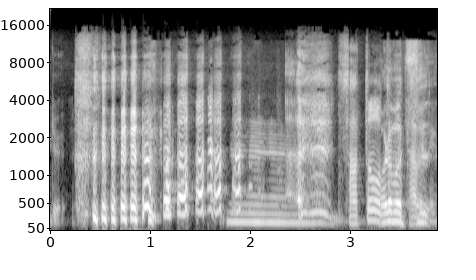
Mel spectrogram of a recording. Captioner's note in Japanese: 笑い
